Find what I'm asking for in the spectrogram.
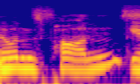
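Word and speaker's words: Ewens Ponds: I think it's Ian's Ponds or Ewan's Ponds. – Ewan's Ponds.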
